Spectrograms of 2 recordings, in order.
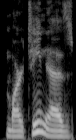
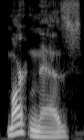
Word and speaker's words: Martinez: of course, you know, here in Georgia, we also have a town uh, called, I'm sure you're familiar with, Mike, uh, spelled like you would think it would be Martinez, but it's Martinez, Martin. Georgia.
